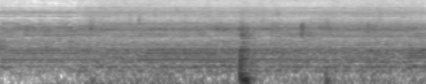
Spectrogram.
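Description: Tap running steadily into a bathroom sink, with one short knock about two and a half seconds in.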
